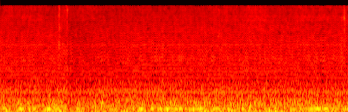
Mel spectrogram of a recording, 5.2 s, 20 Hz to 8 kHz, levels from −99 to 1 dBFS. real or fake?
fake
